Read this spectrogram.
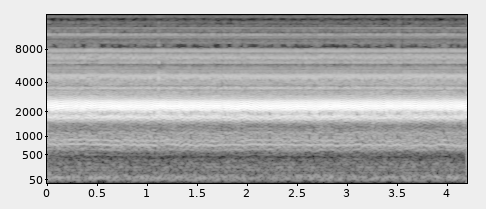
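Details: Loud nocturnal call of a mole cricket that goes on for over thirty minutes; a sustained piercing buzzing trill, steady in pitch, with faint low background rumble beneath.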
